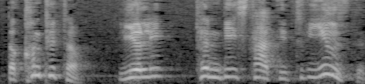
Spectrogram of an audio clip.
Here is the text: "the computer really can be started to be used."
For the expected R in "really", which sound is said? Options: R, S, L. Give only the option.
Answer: L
